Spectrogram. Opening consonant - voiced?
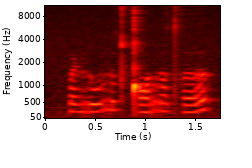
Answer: no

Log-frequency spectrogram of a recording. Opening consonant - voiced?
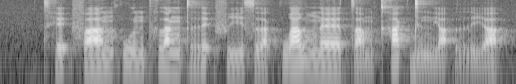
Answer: no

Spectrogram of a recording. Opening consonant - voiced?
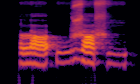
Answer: yes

